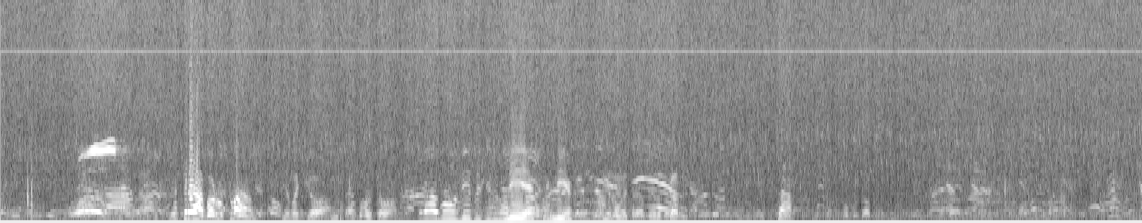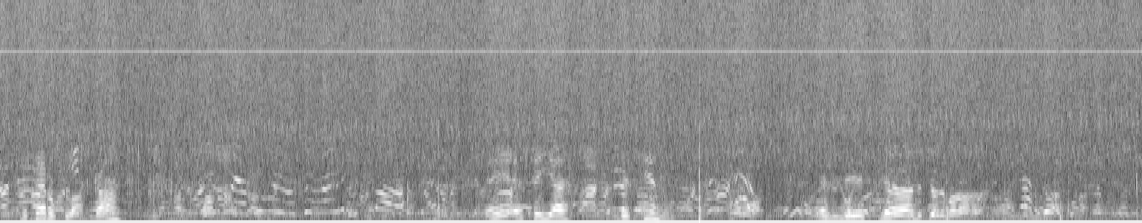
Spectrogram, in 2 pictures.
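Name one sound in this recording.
Men shout and call out in the distance.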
